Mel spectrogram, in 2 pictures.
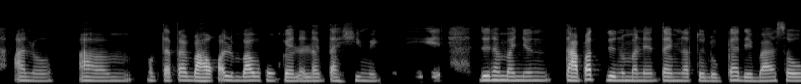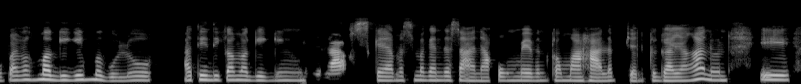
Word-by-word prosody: ano, 170 -1 -4 0.2
um, 175 +2 -4
magtatrabaho 180 -3 +1
ka - - +2
halimbawa 180 -1 +1
kung 175 -1 -4
kailan 170 0 -1
lang 170 +1 -4
tahimik, 170 0 -6
eh - - -22
di, - - -9 0.4
dun 200 0 +3
naman 185 -1 0
yun 185 0 -3 0.3
dapat 195 +5 +6
dun 185 -2 +2
naman 175 -1 -2
yung 170 +1 -7
time 175 -1 0
natulog 170 -2 -4
ka 195 -1 -1
'di 165 -1 -2
ba. 165 +1 +1
So 175 -1 -2
parang 210 +1 0
magiging 215 0 +4
magulo 185 -1 -1 0.3
at 195 - -1
hindi 205 -1 +3
ka 200 0 +2
magiging 190 -1 -2
relax 165 +1 +1
kaya 180 -1 +1
mas 190 +2 -7
maganda 190 -1 -1
sana 170 -1 0
kung 180 +1 -3
meron 180 0 -1
kang 175 0 -2
mahanap 175 -1 +3 0.2
diyan 160 +1 -3
kagaya 175 +1 +1 0.2
nun 195 -1 0 0.3
eh, 215 -1 +4
180 Hz, 165 wpm, -25 LUFS, 175-195 Hz, 0.4 s, dapat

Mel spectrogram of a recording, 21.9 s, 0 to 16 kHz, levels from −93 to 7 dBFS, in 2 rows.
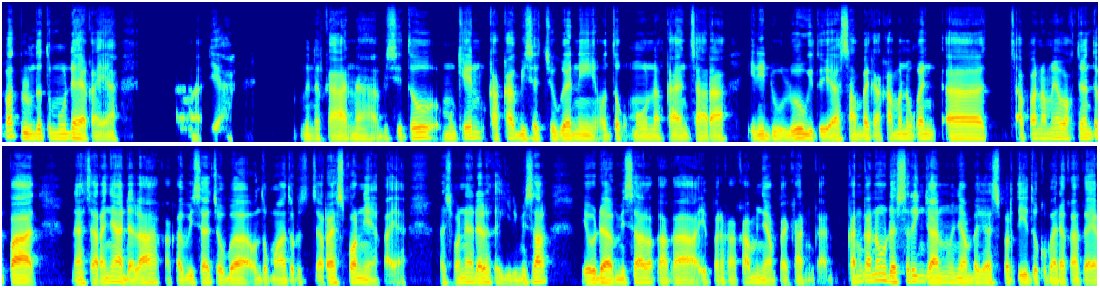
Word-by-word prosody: tepat 165 +1 0
belum 125 -6 +1
tentu 115 +2 -1
mudah 115 0 +2
ya 100 - 0
Kak - - -3
ya. - - -3 0.6
Heeh - - -11 0.2
ya. - - -15 0.7
Benar 95 -2 -7
kan? 90 +5 -1
Nah 90 -1 -5
habis 90 +5 -9
itu 135 +2 +1
mungkin 125 +7 -3
Kakak 125 0 -2
bisa 105 -1 -1
juga 100 +2 0
nih 100 -2 -1
untuk - - -4
menggunakan 90 0 -2
cara 90 -1 0 0.2
ini 105 +1 -2
dulu 100 +4 +2
gitu 90 -2 -1
ya 90 +1 +2
sampai 95 +1 -1
Kakak 95 +1 -3
menemukan, 110 +1 -2
eee, 110 0 +3 0.3
apa - - -2
namanya 125 +2 -1
waktu 120 0 -2
yang - - -6
tepat. 100 -4 +7 0.4
Nah 95 - +1
caranya 100 +7 +2
adalah 110 +5 +3
Kakak 100 - -4
bisa 100 +1 +1
coba 95 0 +2
untuk - - -4
mengatur 95 0 -1
secara - - 0
respon 115 +1 +2
ya 85 - -6
Kak - - -5
ya. - - -8 0.3
Responnya 105 +4 -2
adalah 120 +2 +4
kayak 115 -4 -6
gini, 90 - -6
misal 130 +5 +3 0.4
ya - - +4
udah - - +7
misal 115 +4 +2
kakak 95 -3 +1
ipar - - -5
Kakak - - -1
menyampaikan 90 -5 -3
kan. - - -10
Kan - - +2
karena 165 +4 +4
udah 130 -7 +5
sering 145 +3 0
kan 115 -7 +4
menyampaikan 110 -2 0
seperti 105 -1 -1
itu 110 +1 -3
kepada 100 -3 0
Kakak 90 0 -1
105 Hz, 195 wpm, -25 LUFS, 95-115 Hz, 0.7 s, tepat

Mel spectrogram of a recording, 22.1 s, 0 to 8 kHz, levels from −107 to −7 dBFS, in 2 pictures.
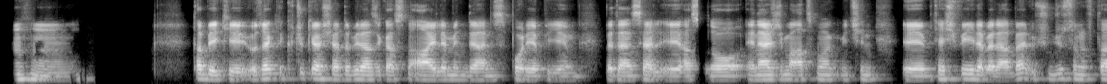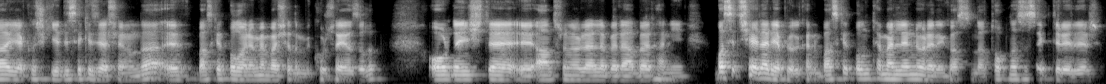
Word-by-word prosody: Hı 125 - -2
hı. 100 -5 -7 1.2
Tabii - - +6
ki - - +4
özellikle - - +3
küçük - - -4
yaşlarda 120 -1 +2
birazcık 115 -1 0
aslında 110 0 0
ailemin 110 0 +2
de, 105 - +2
hani, 105 0 -1
spor 105 0 0
yapayım, 100 -1 -3 0.3
bedensel, 105 +1 +4
eee, 100 -1 +1
asıl 100 +1 0
o 105 0 -3
enerjimi 115 +2 +5
atmak 110 +1 -3
için, 115 0 -6 0.2
eee, 105 0 +4
teşviğiyle 125 +3 0
beraber 95 -1 +1
3'üncü 130 +2 -8
sınıfta 120 -1 -1
yaklaşık 120 +1 -4
7-8 115 +1 -2
yaşlarında, 120 +11 -4
eee, 110 - -1 0.2
basketbol 110 +2 -5
oynamaya 110 +1 -3
başladım 105 -3 -5
bir 95 - -23
kursa - - -6
yazılıp. 100 +8 -3 0.4
Orada, 120 0 0
işte, 115 0 +2 0.3
eee, 100 - +2
antrenörlerle 110 -1 -3
beraber, 100 0 -3
hani, 95 0 -13 0.3
basit - - +8
şeyler - - +4
yapıyorduk, - - -1
hani, - - -11
basketbolun 120 +3 -2
temellerini 125 -2 -1
öğrendik 100 -4 -3
aslında. 95 -1 -6
Top - - -12
nasıl 120 0 -2
sektirilir, 420 - -2
110 Hz, 145 wpm, -24 LUFS, 105-120 Hz, 1.2 s, basit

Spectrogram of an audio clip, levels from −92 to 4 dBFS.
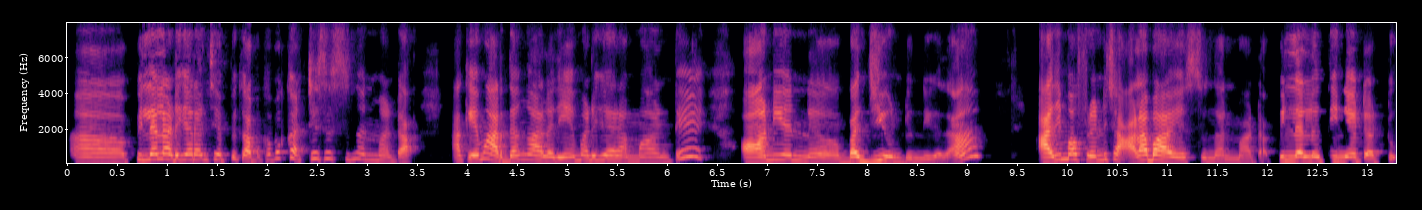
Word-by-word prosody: ఆహ్, 225 -2 -2
పిల్లలడిగారని 295 -1 +2
చెప్పి 285 -1 -5
గబగబా 295 +8 -2
కట్ 410 - -2
చేసేస్తుందన్నమాట. 330 -4 -9 0.6
నాకేమో 275 +5 +1
అర్థం 255 +2 -2
కాలేదు. 240 -5 0
ఏం 230 - -5
అడిగారమ్మ? 260 -3 -3 0.2
అంటే 225 - -7 0.7
ఆనియన్ 275 +1 +1 0.5
బజ్జీ 230 +3 +4
ఉంటుంది 185 -5 -10
గదా! - - -2 0.9
అది 245 +5 +3
మా 305 - +5
ఫ్రెండ్ 260 +3 0
చాలా 275 - +5
బా 275 - +9 0.2
చేస్తుందనమాట 185 -5 -9 0.2
పిల్లలు 235 -1 +3
తినేటట్టు. 215 -6 -2
250 Hz, 110 wpm, -24 LUFS, 225-285 Hz, 0.9 s, బా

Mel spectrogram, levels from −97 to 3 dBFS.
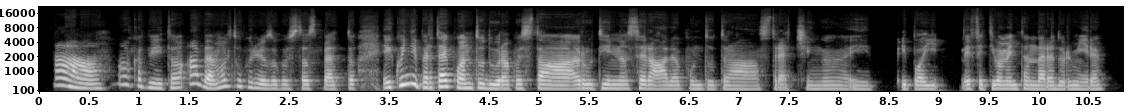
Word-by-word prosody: Ah! 240 -12 +4 0.2
Ho 375 -1 -5
capito. 220 -10 -3
Ah, 410 - 0
beh! 205 - +5
Molto 285 +7 -2
curioso 195 -7 -1
questo 185 0 -4
aspetto. 185 0 -3 0.2
E 240 +3 +2
quindi 375 +4 +6
per 235 -1 +2
te 275 +3 +7
quanto 215 -2 +3
dura 185 -1 +3
questa 185 -2 +2
routine 190 -1 0
serale, 175 -2 +1
appunto, 175 0 -6
tra 165 -2 -4
stretching 170 +1 -7 0.3
e 160 -2 -8 0.2
e 180 - -3
poi 170 -1 -2
effettivamente 180 0 -1
andare 170 -1 0
a - - -1
dormire? 170 0 -4
185 Hz, 155 wpm, -22 LUFS, 175-210 Hz, 0.3 s, te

